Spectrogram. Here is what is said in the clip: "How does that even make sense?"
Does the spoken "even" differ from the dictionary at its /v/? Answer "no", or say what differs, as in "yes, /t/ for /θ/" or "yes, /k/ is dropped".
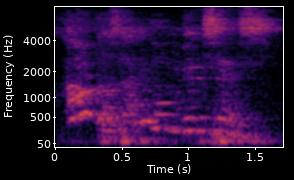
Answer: yes, /w/ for /v/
